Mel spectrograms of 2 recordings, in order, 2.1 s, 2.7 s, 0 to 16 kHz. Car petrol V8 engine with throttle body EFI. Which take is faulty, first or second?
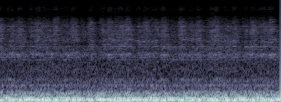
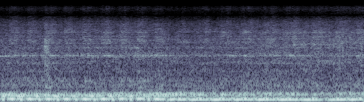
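first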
